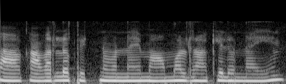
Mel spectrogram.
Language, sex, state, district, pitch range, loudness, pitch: Telugu, female, Andhra Pradesh, Manyam, 165-180 Hz, -14 LUFS, 170 Hz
